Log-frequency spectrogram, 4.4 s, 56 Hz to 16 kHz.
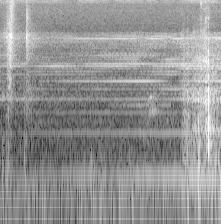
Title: Wv Golf mk6 1.4 90kw 155K CAXA DQ200 - humming sound from mechatronics, ignition on, engine off.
